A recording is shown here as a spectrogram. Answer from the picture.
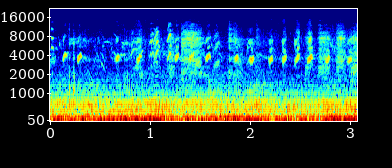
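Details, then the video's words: Flock of American goldfinches at feeders in north central Florida, March 20, 2021; rapid bright chirps and sweet twitters from many birds tumble over each other without pause, set against a constant deep background hum. "American Goldfinch flock in The Final Flourish"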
